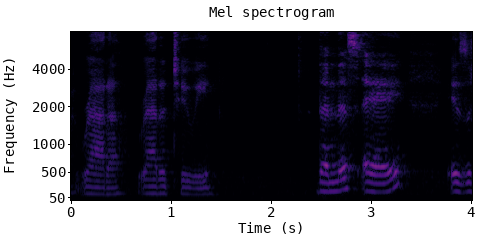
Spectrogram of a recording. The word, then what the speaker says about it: ratatouille: t in both syllables that's because this has stress on all three of the syllables so we have the afowl rather than rada we don't flap the d and we don't change this letter a to a schwa so if you want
